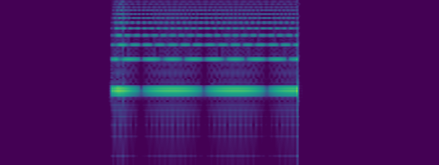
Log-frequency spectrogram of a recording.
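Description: A steady synthesizer tone at one mid-high pitch, played through a software noise gate. After a second of dead silence it comes in as a short first pulse and then three longer sustained pulses, and it cuts off abruptly.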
